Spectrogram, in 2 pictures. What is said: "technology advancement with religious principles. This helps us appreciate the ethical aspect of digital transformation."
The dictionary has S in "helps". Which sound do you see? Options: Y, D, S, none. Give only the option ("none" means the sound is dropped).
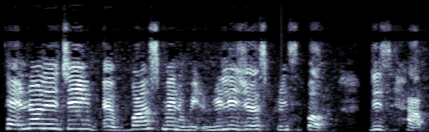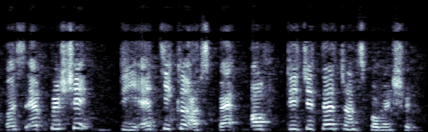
none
